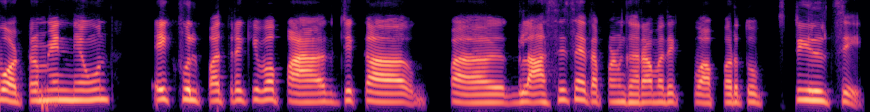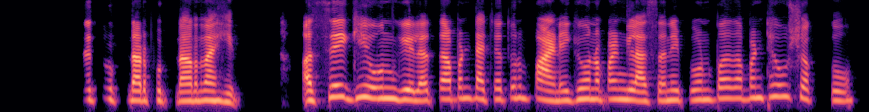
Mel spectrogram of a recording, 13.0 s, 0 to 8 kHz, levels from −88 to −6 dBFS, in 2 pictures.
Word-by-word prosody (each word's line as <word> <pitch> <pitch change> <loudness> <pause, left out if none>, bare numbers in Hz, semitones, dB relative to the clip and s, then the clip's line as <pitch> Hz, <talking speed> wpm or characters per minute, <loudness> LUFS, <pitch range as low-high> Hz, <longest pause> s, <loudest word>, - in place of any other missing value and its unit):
Waterman 215 +2 +2
नेऊन 225 +2 +1 0.4
एक 235 0 +2
फुलपात्र 215 -1 0
किंवा 230 0 0
पा 190 -2 +6 0.3
जे 215 - -1
का 185 -4 +4 0.3
पा 190 - +3 0.4
ग्लासेस 185 +5 +1
आहेत 225 -4 +1
आपण 190 0 -3
घरामध्ये 180 +1 0 0.2
वापरतो 180 +1 -2 0.2
स्टीलचे. 215 -4 0 0.7
ते - - 0
तुटणार, 220 -3 +2
फुटणार 205 -1 +1
नाहीत, 210 -5 +2 0.5
असे 220 +8 +3
घेऊन 260 0 0
गेलं 225 -3 +2
तर - - +3
आपण 260 +2 0
त्याच्यातून 245 +2 -3
पाणी 215 -3 +4
घेऊन, 245 +2 -1
आपण 240 0 -1
ग्लासाने 210 0 0
पिऊन, 230 +2 -5
परत 260 +1 -2
आपण 270 +1 -3
ठेवू 300 0 -3
शकतो. 225 -6 -6
220 Hz, 155 wpm, -23 LUFS, 200-240 Hz, 0.7 s, पा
